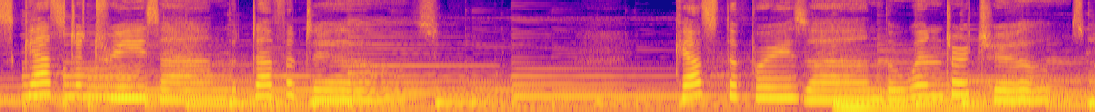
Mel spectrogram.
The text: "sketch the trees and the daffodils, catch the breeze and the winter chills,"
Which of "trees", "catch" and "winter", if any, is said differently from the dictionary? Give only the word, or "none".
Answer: catch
